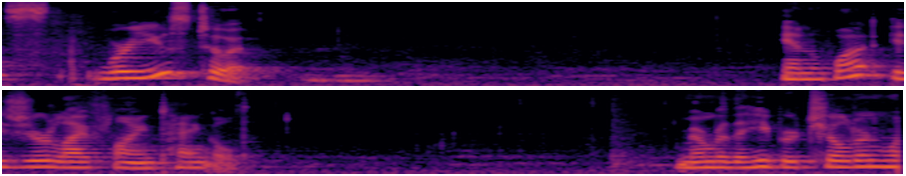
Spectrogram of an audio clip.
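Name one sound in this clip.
A middle-aged woman speaks calmly and thoughtfully into a nearby microphone, with pauses.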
